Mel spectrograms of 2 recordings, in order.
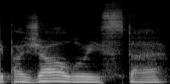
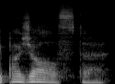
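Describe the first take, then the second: First: Пожалуйста with every syllable sounded; slow пожалуйста with a full "lu-ee" in the middle; spelled-out pronunciation. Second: Пожалуйста shortened to pa-zhal-sta; everyday пожалуйста, no "ui" sound; contracted pronunciation. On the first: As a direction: say пожалуйста letter by letter, pa-zha-lu-ee-sta. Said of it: "we don't say пожалуйста". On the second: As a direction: say пожалуйста with the middle syllable dropped. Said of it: "we say пожалуйста". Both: Shown as a demonstration.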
